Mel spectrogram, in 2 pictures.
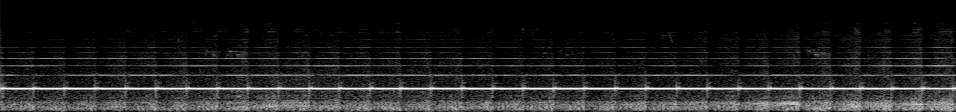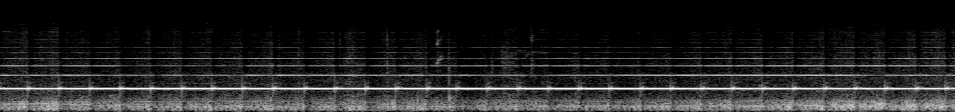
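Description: Level-crossing warning alarm sounding a single steady, unbroken electronic tone, the signal that a train is approaching, over a low rumble.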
